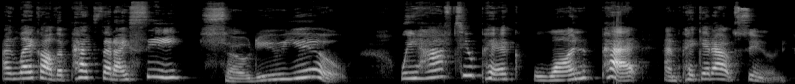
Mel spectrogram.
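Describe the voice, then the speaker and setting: A woman reads a children's story aloud in a bright, fairly high voice. Her delivery is slow and deliberate, with sing-song emphasis and big swings in pitch, as a teacher would read to small children. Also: big pitch swings. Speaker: teacher reading a picture book aloud.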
